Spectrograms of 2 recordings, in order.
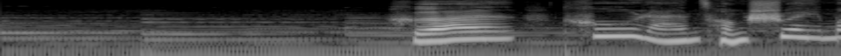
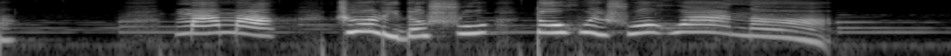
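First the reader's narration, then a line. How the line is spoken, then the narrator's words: Child calling out. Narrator (Chinese): 何恩这么一叫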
